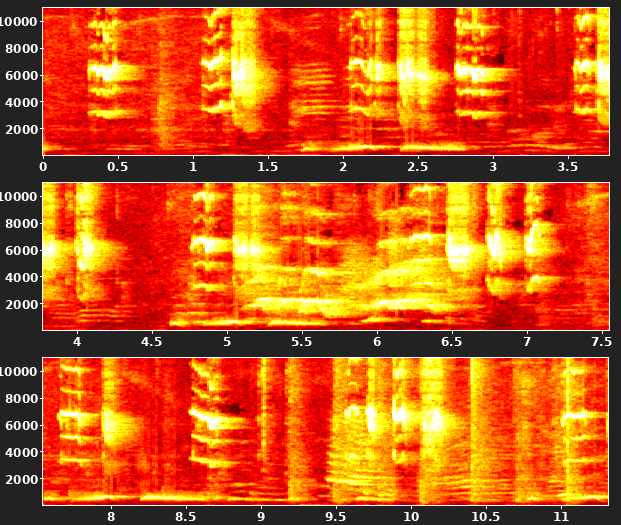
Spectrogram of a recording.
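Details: Spotted dove noted for its strong voice, cooing in low mellow phrases roughly every few seconds amid a busy chorus of sharp, high chirps and twitters from other birds.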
